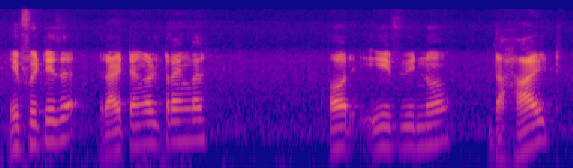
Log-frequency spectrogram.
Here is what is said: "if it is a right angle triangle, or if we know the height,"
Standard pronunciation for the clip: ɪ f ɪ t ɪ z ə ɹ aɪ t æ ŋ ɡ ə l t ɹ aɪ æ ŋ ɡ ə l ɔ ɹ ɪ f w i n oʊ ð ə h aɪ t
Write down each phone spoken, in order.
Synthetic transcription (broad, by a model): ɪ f ɪ t ɪ z ə ɹ aɪ t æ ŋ ɡ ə l t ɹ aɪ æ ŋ ɡ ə l ɔ ɹ ɪ f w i n oʊ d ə h aɪ t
